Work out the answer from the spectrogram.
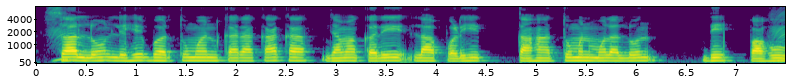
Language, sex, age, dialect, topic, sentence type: Chhattisgarhi, male, 60-100, Eastern, banking, question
